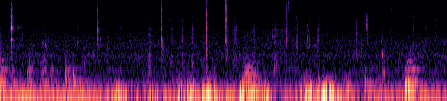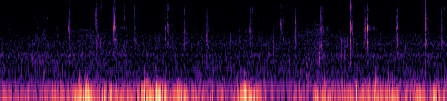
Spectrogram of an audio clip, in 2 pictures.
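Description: Close-miked chewing and biting of boneless fried chicken: crunches and sharp wet mouth clicks scattered throughout, with a few low thumps around the middle.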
